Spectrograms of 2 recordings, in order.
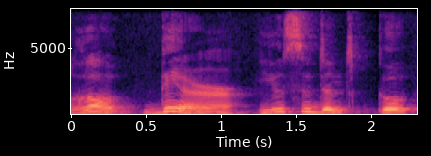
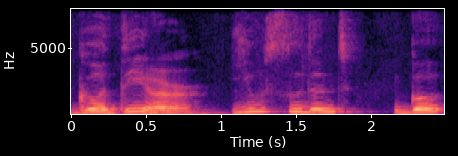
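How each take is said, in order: The two takes are said the same way.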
